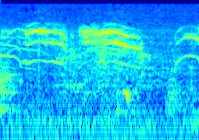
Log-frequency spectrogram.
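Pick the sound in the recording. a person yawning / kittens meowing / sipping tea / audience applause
kittens meowing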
